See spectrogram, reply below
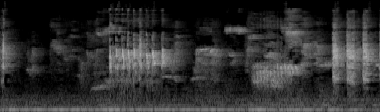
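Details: Black drongo singing for night-time training of caged birds, delivering rapid raspy chatter and short whistled phrases in quick succession, broken by brief pauses, over a faint low hum.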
